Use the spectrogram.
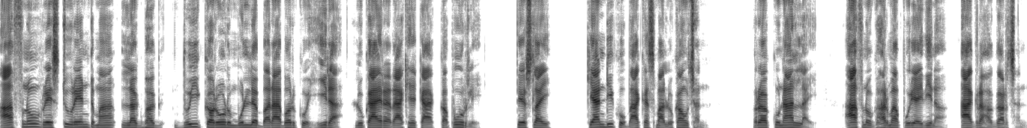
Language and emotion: Nepali, neutral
